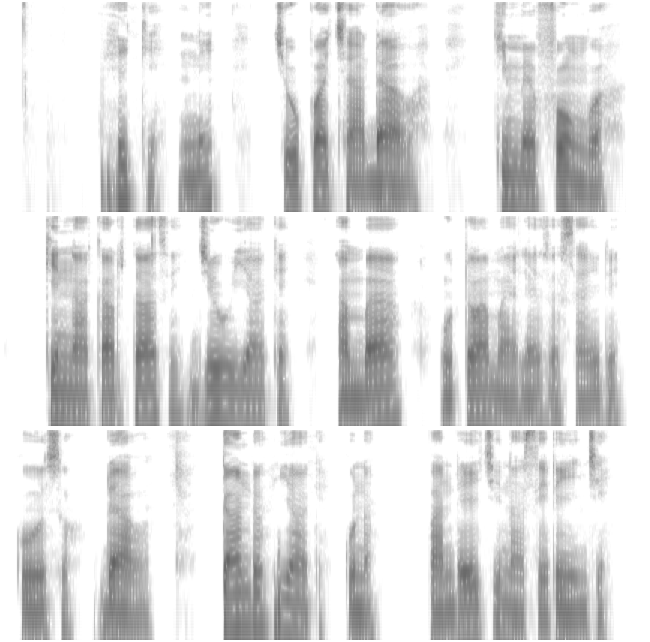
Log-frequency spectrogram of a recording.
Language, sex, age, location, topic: Swahili, male, 18-24, Nakuru, health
